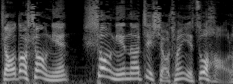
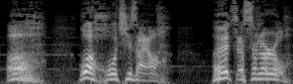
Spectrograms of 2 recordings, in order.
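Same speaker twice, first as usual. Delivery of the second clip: dazed castaway merchant; 6 dB louder than usual. Acted. Shipwrecked merchant wakes on shore.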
